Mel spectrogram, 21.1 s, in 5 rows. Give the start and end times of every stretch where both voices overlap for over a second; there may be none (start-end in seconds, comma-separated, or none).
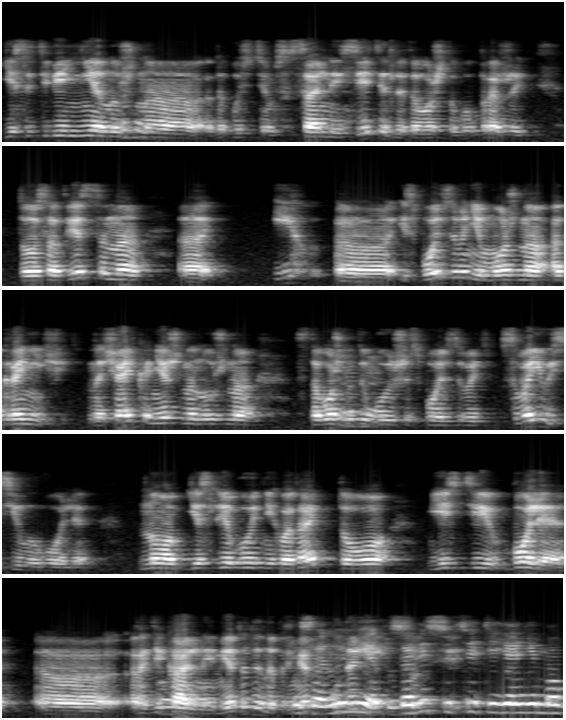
19.0-20.3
